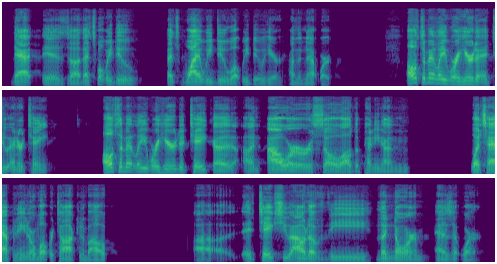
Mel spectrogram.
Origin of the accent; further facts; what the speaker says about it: United States; as American citizens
